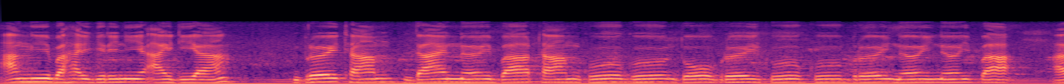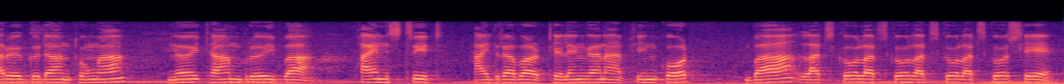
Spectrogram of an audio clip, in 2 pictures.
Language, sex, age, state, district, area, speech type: Bodo, male, 30-45, Assam, Kokrajhar, rural, read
